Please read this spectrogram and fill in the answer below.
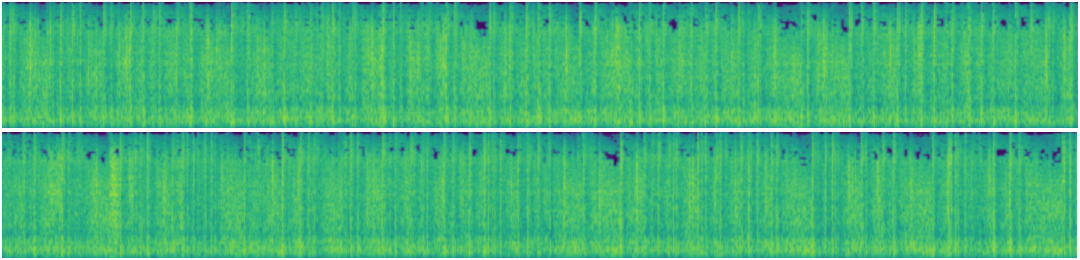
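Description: Fireworks display: dense, unbroken crackling and popping of aerial shells and crackling stars, many reports a second with no let-up.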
